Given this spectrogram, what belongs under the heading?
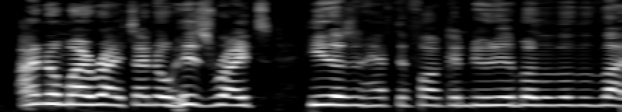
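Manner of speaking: high-pitched, rapid mock rant; popping off. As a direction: go off indignantly as the riled-up wife. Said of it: "they're popping off".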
